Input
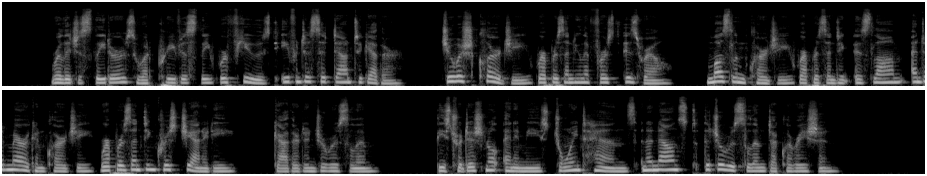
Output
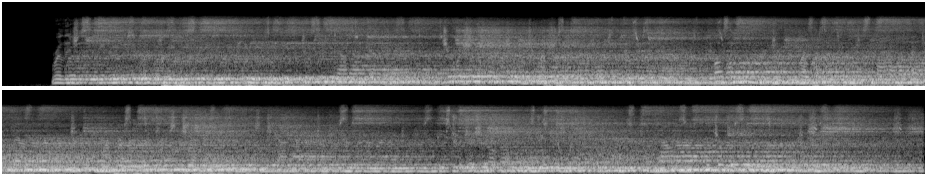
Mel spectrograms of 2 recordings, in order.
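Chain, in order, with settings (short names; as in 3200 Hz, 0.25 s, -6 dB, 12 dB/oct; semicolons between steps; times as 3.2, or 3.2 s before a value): steep low-pass 9400 Hz 72 dB/oct; tapped delay 0.12/0.847 s -6/-4.5 dB; plate-style reverb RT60 4.5 s, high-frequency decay 0.6×, pre-delay 0.11 s, DRR -6.5 dB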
